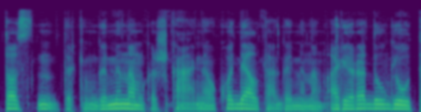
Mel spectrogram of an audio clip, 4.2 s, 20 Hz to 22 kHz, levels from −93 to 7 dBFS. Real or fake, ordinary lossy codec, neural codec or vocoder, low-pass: real; Opus, 32 kbps; none; 14.4 kHz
